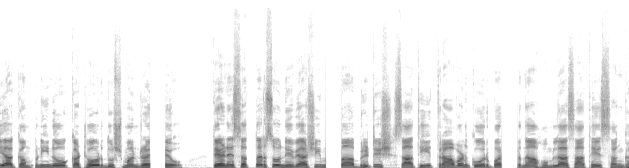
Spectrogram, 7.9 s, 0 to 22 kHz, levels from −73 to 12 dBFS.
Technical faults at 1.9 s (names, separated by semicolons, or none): gap between chunks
